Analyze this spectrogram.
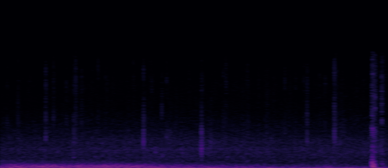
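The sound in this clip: Steady rain falls in a dense, continuous hiss with scattered drop impacts, and one sharper tap stands out near the end.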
